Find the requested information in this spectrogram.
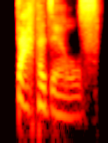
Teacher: three syllables the stress on the first nice round open shape of the mouth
